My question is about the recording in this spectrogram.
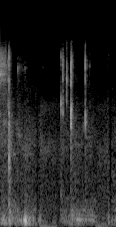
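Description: About half a dozen light, quick clicks scattered through a quiet pause, from a computer mouse being clicked.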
